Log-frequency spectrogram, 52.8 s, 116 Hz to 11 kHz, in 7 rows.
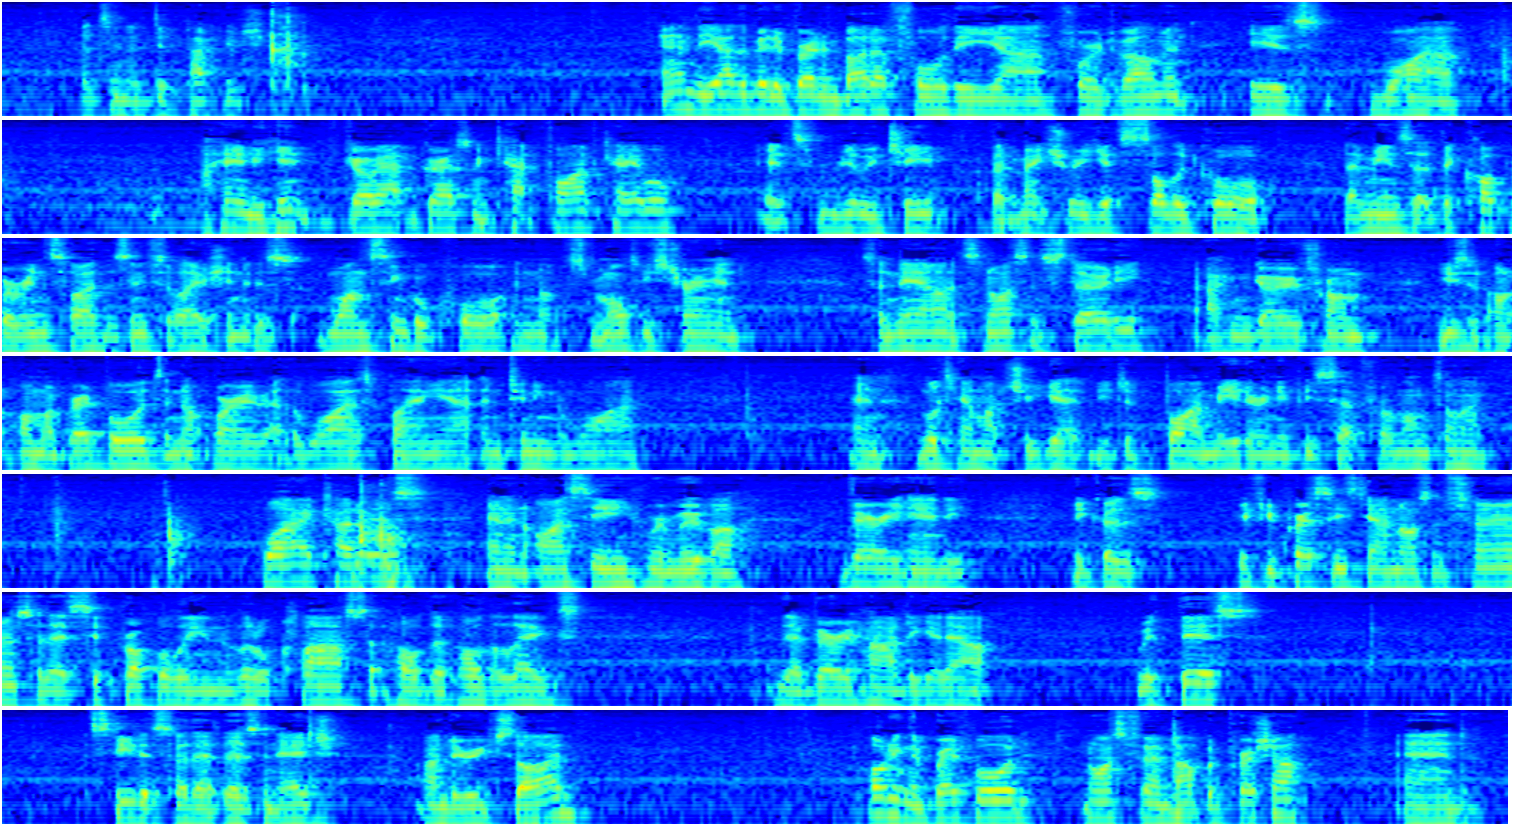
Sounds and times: Speech: 0:00.4 - 0:01.6, 0:03.3 - 0:07.4, 0:08.5 - 0:25.9, 0:26.9 - 0:30.2, 0:31.5 - 0:40.7, 0:41.6 - 0:42.8, 0:43.4 - 0:44.1, 0:45.7 - 0:48.3, 0:49.6 - 0:52.8.

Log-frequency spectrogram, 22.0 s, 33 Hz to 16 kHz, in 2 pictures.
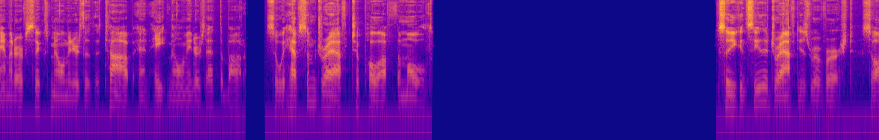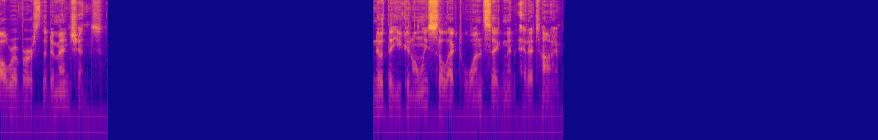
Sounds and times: Speech: 0:00.0 - 0:05.4, 0:09.0 - 0:12.4, 0:15.7 - 0:18.0.

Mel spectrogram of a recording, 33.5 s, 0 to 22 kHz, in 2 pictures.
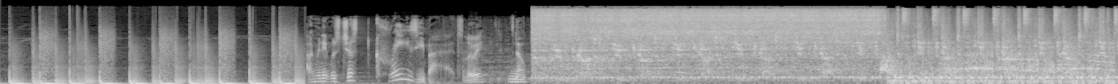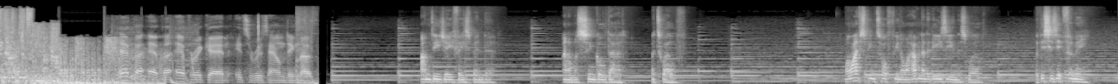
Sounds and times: Electronic music: 0:00.0 - 0:04.6, 0:08.0 - 0:17.7
Speech: 0:04.6 - 0:08.0, 0:18.5 - 0:21.6, 0:23.1 - 0:24.3, 0:25.2 - 0:27.1, 0:29.4 - 0:31.6, 0:32.3 - 0:33.2.

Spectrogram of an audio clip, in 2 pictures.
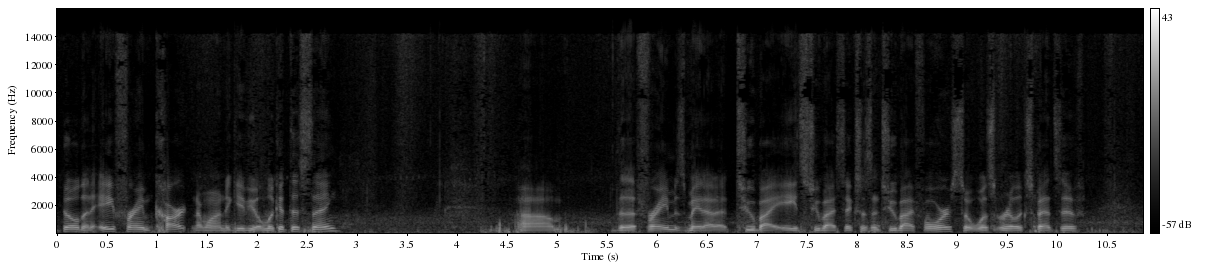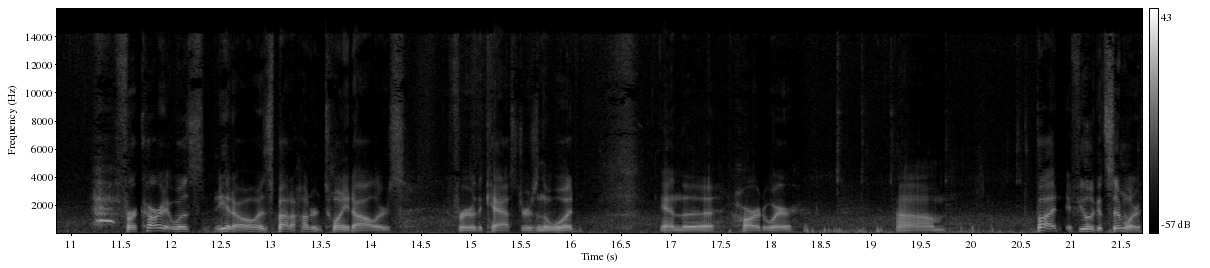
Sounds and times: Speech: 0:00.0 - 0:02.9, 0:04.6 - 0:10.3, 0:11.2 - 0:16.1, 0:16.9 - 0:18.4, 0:19.2 - 0:19.8, 0:20.6 - 0:21.7.

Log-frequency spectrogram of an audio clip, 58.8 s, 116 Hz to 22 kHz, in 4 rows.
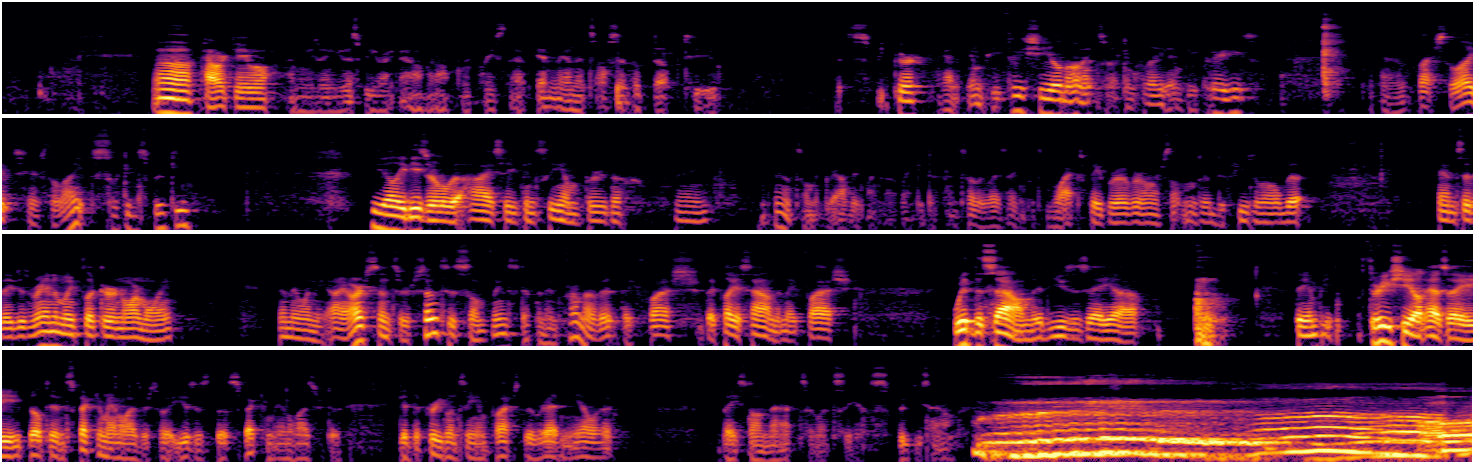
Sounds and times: Speech: 0:01.5 - 0:07.2, 0:08.4 - 0:12.6, 0:13.8 - 0:16.7, 0:18.4 - 0:27.8, 0:29.1 - 0:31.2, 0:32.2 - 0:38.0, 0:39.0 - 0:40.9, 0:42.4 - 0:50.3, 0:51.3 - 0:58.8.

